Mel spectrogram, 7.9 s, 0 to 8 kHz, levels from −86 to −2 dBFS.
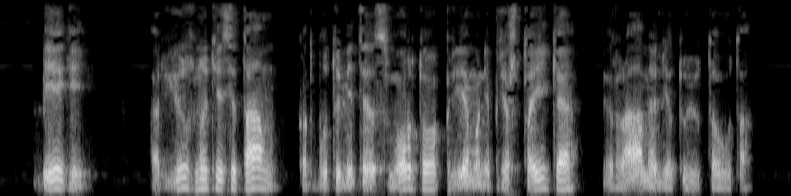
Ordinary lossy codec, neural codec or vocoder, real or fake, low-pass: MP3, 32 kbps; vocoder, 22.05 kHz, 80 mel bands, HiFi-GAN; fake; 7.2 kHz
